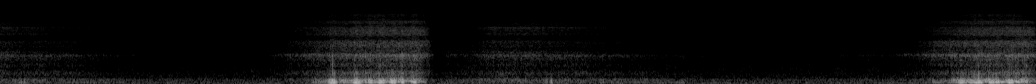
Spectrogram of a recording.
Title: Cute Dog Snore Sound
